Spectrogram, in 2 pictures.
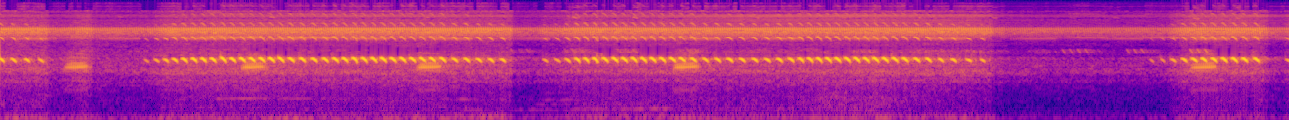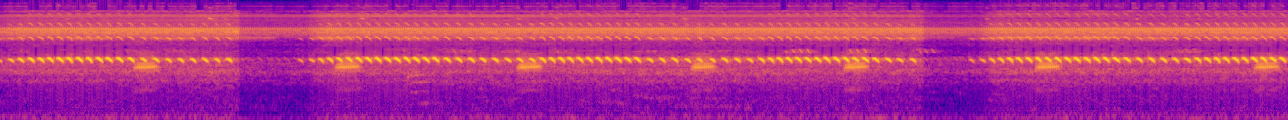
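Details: High, buzzing insect trill at night in sustained bursts of one to two seconds with short breaks, one longer silence near the middle, soft lower chirps dotted along beneath.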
